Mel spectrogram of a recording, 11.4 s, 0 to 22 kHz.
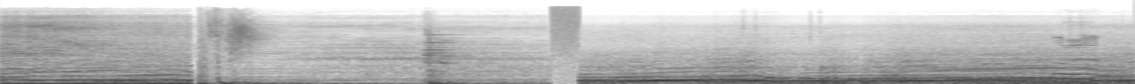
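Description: McLaren 570S with an Armytrix exhaust, a loud engine revving and accelerating with rising and falling pitch and a brief cut partway, heard from close by.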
